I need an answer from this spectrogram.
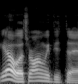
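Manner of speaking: usual speaking voice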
